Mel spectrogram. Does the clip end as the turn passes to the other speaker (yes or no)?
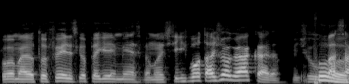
yes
